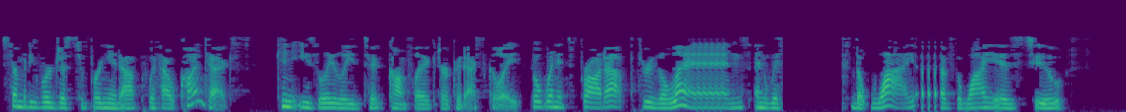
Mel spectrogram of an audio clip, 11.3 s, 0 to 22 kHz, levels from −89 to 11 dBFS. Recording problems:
garbled, watery; badly; nothing above 5.5 kHz
audio stuttering; at 7 s and at 9 s
audio freezing; at 8 s for 0.5 s

